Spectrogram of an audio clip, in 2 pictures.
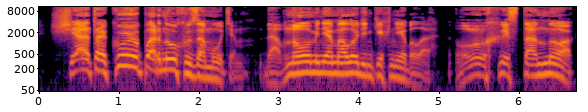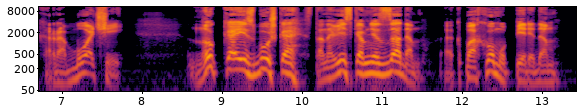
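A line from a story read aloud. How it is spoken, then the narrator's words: Loud snorting neighing laugh. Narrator (Russian): Он пожеребячи, всхрапывая, громко заржал, укрывая ненависть и брезгливость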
